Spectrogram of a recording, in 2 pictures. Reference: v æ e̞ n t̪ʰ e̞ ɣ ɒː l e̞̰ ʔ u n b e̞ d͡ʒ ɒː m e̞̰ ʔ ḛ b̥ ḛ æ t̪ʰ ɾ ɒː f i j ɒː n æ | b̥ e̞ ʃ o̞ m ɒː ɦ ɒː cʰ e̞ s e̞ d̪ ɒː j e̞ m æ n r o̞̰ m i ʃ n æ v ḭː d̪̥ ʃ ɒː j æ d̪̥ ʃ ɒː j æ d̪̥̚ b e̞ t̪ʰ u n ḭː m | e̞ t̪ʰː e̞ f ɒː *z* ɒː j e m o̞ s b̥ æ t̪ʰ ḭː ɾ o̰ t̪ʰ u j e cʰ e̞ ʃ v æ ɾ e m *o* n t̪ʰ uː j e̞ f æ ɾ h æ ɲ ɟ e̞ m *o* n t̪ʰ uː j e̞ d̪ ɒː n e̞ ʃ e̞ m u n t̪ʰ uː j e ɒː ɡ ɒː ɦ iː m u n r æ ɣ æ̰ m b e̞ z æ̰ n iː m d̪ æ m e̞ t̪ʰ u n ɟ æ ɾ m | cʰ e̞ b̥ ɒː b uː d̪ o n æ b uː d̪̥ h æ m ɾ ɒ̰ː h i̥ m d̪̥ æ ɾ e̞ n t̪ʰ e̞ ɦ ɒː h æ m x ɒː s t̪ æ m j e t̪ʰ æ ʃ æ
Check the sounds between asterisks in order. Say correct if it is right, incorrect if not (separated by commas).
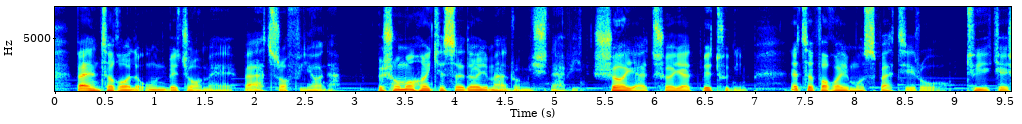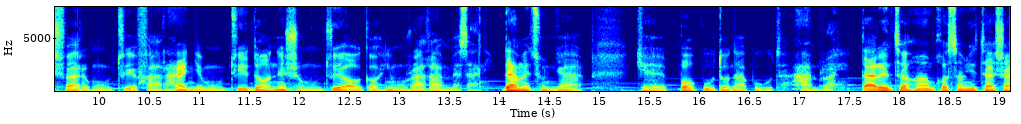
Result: incorrect, incorrect, incorrect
